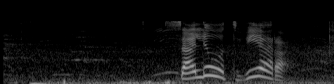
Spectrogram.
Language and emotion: Russian, positive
